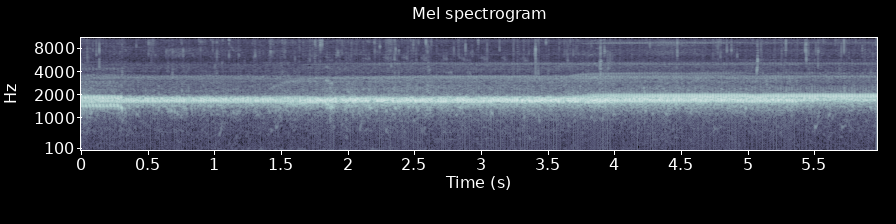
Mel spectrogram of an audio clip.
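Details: Several male American toads in Maryland, USA, in April give long, steady, high musical trills as they compete to mate with a female.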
